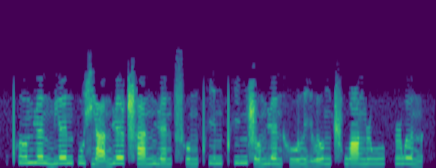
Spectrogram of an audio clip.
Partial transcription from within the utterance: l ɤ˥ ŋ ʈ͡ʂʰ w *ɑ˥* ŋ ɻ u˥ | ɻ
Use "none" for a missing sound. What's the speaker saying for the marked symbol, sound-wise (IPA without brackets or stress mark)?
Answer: ɑ˥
